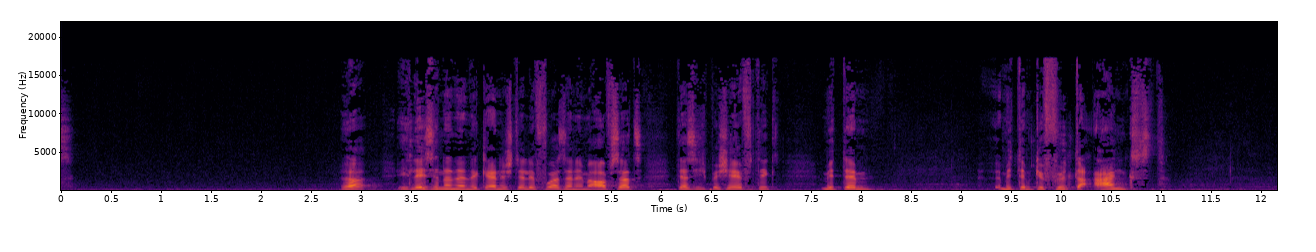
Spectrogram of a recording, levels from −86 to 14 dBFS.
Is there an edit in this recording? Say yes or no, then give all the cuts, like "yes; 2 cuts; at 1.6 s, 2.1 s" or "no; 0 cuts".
yes; 1 cut; at 3.2 s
